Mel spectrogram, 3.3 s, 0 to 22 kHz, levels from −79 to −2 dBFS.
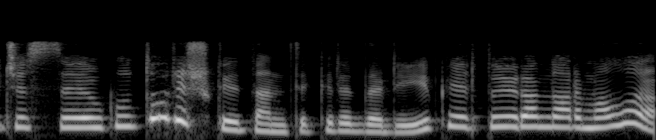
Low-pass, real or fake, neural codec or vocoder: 7.2 kHz; fake; codec, 16 kHz, 1 kbps, FunCodec, trained on LibriTTS, 50 frames a second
